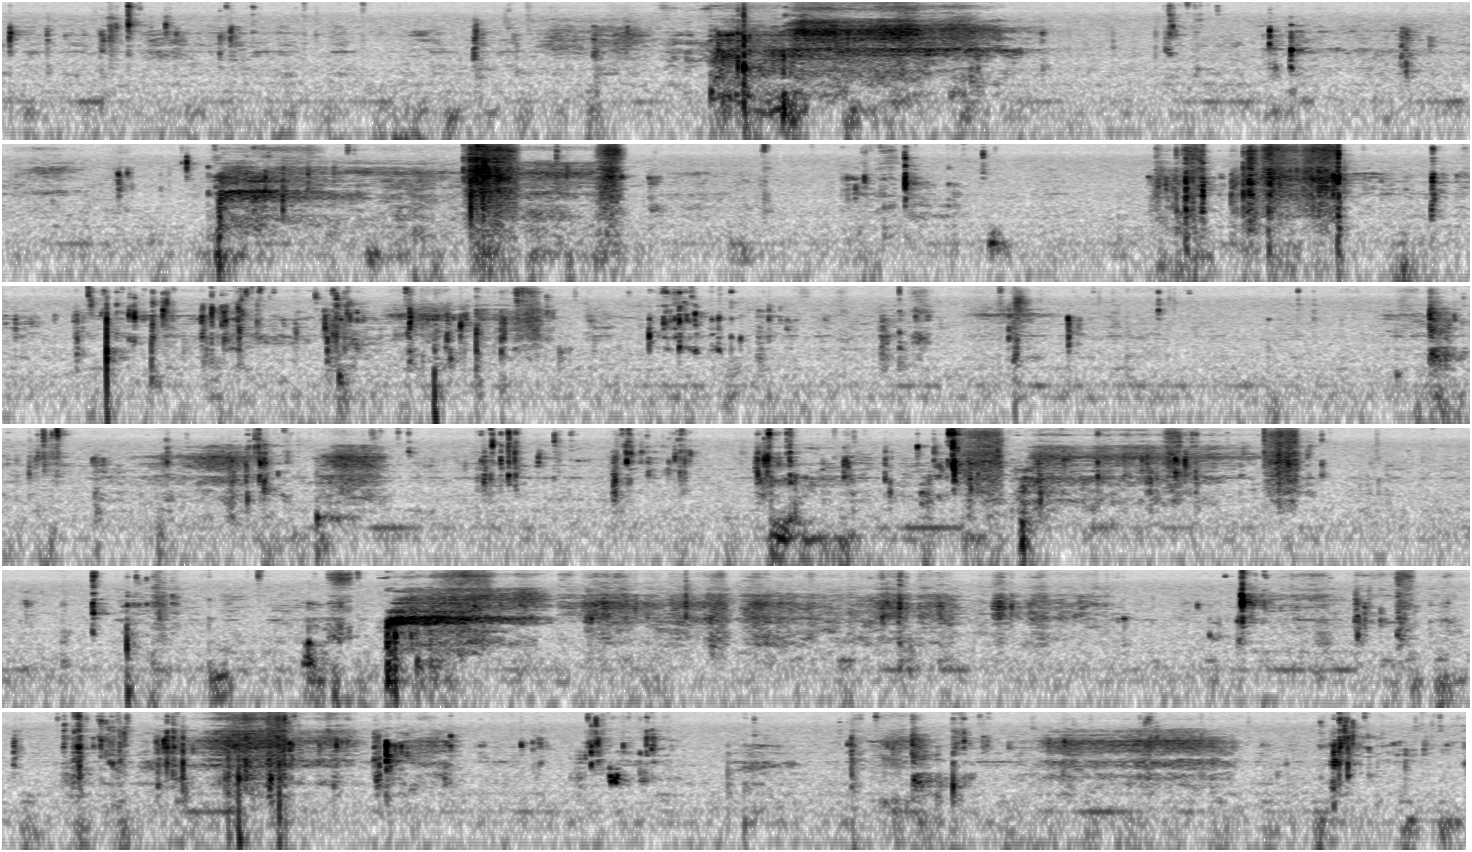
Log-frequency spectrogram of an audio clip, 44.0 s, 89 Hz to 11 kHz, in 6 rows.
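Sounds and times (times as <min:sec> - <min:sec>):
person chewing: 0:00.1 - 0:01.4, 0:13.1 - 0:21.2, 0:21.8 - 0:28.7, 0:29.6 - 0:44.0.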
